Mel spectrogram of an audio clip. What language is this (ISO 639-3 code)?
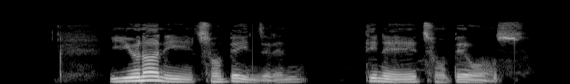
bft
